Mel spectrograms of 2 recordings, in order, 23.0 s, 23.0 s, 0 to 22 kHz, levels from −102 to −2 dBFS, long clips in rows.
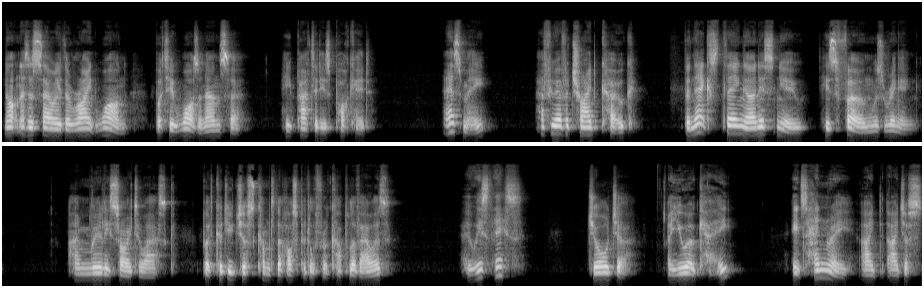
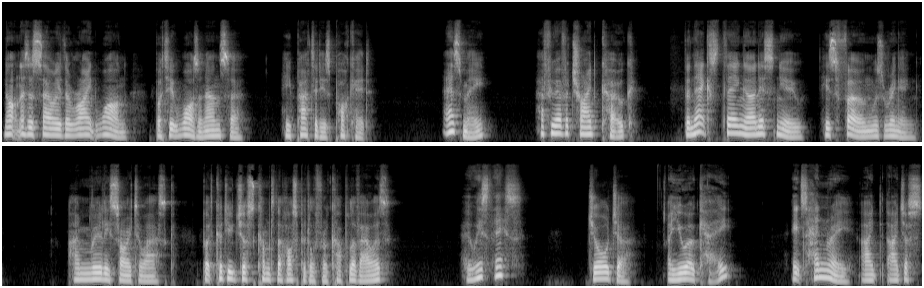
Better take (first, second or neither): second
